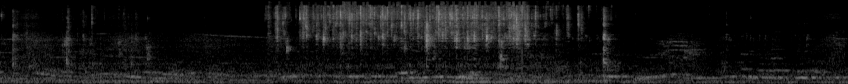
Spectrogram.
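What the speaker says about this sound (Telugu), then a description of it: "కార్న్ ఒలుచుకున్నాక ఒకసారి వాష్ చేయాలి ఫ్రెండ్స్" Running water pours hard from a tap over peeled corn for a few seconds, splashing loudly between quieter kitchen sounds.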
